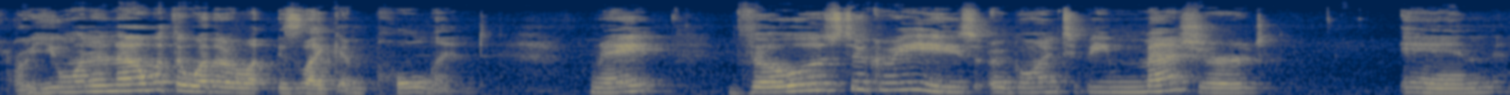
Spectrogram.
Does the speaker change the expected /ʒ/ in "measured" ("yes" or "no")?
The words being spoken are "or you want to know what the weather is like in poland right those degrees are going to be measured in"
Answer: no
